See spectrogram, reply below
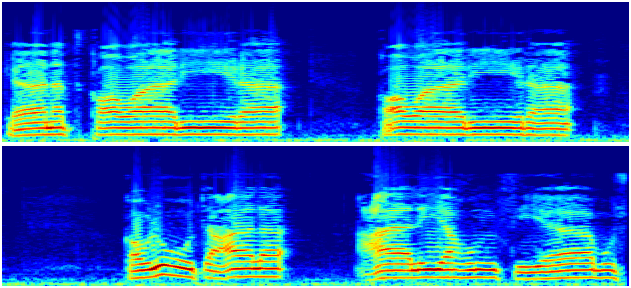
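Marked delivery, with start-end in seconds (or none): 0.1-4.3 قواريرا ending in long "aa", no n; slow, loud "qawariraa", pausing after each قواريرا; stops on alif. Shown as a demonstration. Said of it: "وقف عليهما بالألف". (قواريرا بالوقف على الألف)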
